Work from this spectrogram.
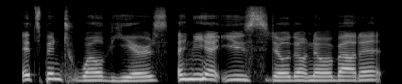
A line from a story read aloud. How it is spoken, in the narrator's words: One of the men just laughed and said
